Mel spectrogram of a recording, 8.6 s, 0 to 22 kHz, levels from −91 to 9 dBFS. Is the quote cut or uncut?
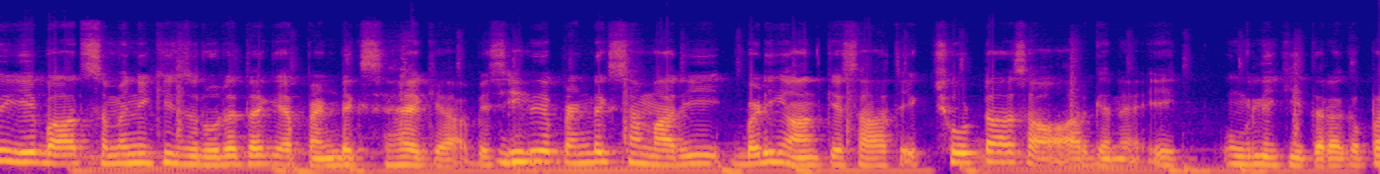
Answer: uncut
